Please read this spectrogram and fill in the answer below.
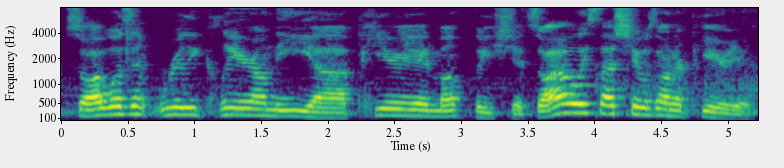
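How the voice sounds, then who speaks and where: A man's voice: a little high, big pitch swings, normal speed, darkish tone. A young American man telling casual stories over gameplay, with slangy, swear-heavy talk. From Ohio, United States. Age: teenager or young adult. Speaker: gaming YouTuber. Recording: noisy home recording, gameplay sounds behind. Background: shooter game sounds.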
